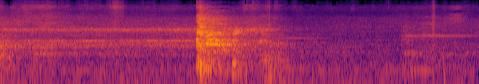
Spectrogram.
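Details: Middle-aged man coughing.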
